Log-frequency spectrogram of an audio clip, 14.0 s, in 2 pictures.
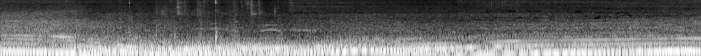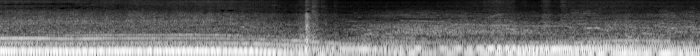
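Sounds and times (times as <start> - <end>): car engines revving: 0.0 - 14.0
vehicle collision crash: 1.2 - 3.0.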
